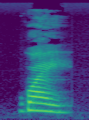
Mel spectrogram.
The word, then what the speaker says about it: weigh: Chữ ghép này có một số cách đọc khác nhau nhưng trong từ way, GH tạo thành âm câm nên chúng ta đọc là way.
